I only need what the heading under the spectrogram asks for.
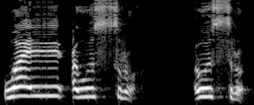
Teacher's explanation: پیچھے دیکھا وہ سین بھی ساکن, اس سے پیچھے دیکھا پیش آئی تھی تو ہم نے را کو پر کر دیا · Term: را کی تفخیم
